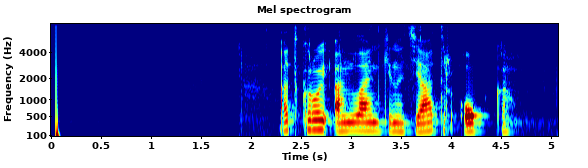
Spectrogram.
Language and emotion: Russian, neutral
